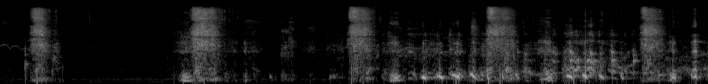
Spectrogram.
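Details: Dog sneezing repeatedly: several sharp, hissing sneezes followed by rapid snorting and flapping from head shaking; sneezing.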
